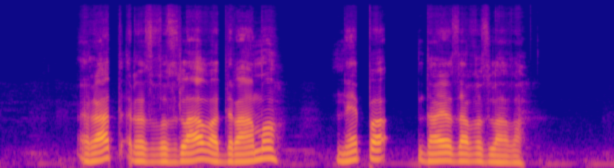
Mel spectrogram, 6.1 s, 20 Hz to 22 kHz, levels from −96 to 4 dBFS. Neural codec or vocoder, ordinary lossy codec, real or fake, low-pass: codec, 44.1 kHz, 7.8 kbps, Pupu-Codec; none; fake; 19.8 kHz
